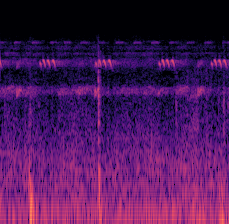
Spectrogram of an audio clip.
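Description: Crickets chirping in a steady rhythm, about two short trilled chirps a second, over a faint steady high hum.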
